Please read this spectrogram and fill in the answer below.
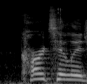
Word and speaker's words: cartilage: say it thank you no cartilage is how you say it what are you talking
